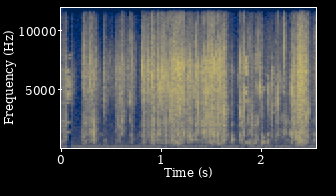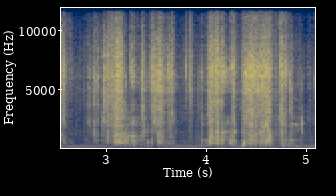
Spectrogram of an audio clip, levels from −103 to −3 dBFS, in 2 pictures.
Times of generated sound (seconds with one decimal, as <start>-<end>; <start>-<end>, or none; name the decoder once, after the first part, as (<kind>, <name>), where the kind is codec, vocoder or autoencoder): 2.7-5.1 (codec, SNAC)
